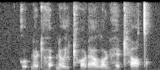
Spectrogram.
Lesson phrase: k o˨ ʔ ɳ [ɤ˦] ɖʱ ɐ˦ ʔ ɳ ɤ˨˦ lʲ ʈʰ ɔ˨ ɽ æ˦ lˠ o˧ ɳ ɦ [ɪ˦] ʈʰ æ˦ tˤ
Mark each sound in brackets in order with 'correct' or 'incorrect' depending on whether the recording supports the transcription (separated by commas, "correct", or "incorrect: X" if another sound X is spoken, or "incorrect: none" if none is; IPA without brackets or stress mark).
incorrect: ɤ˧, incorrect: ɛ˦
